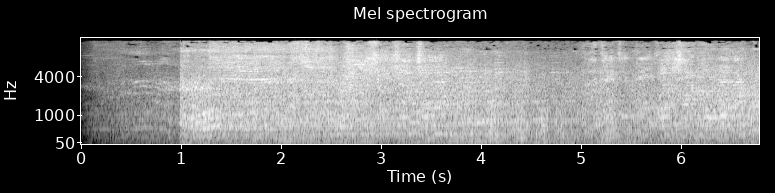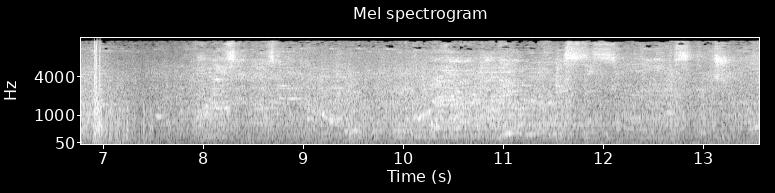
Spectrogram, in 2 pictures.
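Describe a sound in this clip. A fairground ride whirs and rattles as its cars swing round.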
